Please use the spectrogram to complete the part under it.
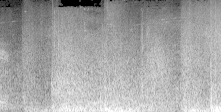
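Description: A storm roars with a low rumbling wind.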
